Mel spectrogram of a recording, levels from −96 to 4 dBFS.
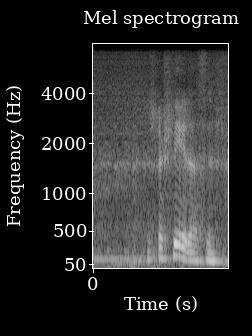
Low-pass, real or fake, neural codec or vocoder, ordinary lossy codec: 7.2 kHz; fake; codec, 16 kHz in and 24 kHz out, 0.9 kbps, LongCat-Audio-Codec, fine tuned four codebook decoder; none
